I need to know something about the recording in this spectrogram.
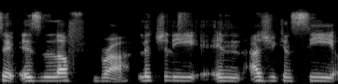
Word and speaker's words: Loughborough: But to pronounce it is Loughborough, literally as you can see on this middle text over here.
